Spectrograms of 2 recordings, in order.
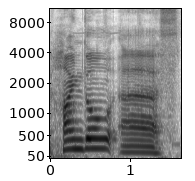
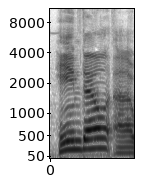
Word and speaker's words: Heimdall: so there we go Chris Hemsworth is saying Heimdall we've got the other pronunciation saying hemdale we've got another pronunciation that's him Dec different pronunciations of different things the icelandic is closer to the Norse pronounciation and I don't I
